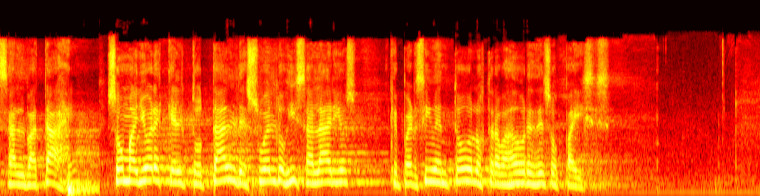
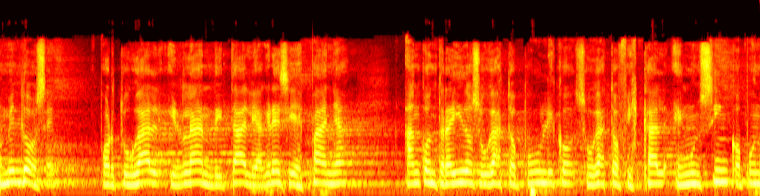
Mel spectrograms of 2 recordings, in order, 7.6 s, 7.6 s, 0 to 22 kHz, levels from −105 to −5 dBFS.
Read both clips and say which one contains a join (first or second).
first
